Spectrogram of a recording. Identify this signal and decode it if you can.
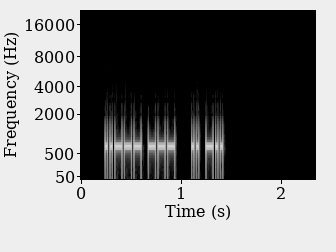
Morse code, heard as a keyed tone, about 50 wpm, 700 Hz. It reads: 2O ID
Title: Winter Field Day Exchanges 50wpm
